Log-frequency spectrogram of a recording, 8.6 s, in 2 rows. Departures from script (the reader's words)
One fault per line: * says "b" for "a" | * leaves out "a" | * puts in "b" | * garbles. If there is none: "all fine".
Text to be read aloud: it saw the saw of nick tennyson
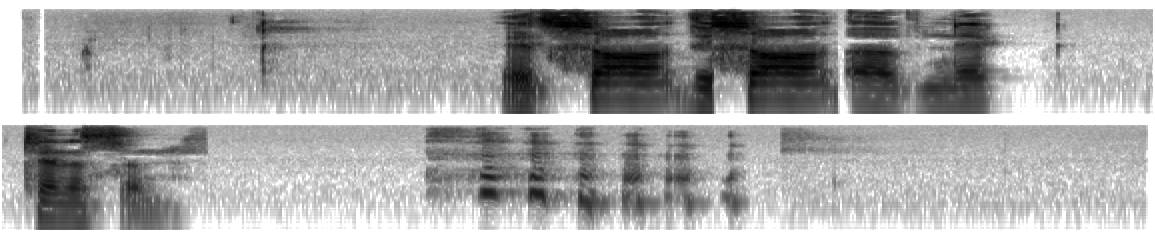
all fine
